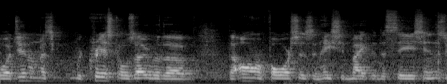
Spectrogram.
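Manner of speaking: normal talking voice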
